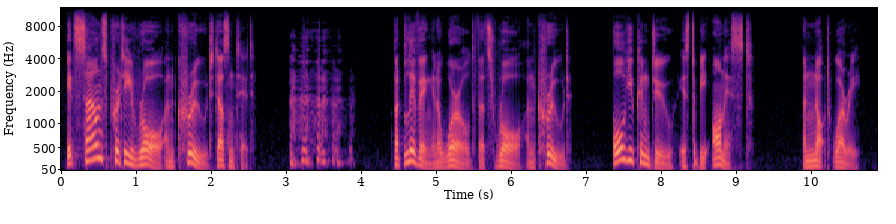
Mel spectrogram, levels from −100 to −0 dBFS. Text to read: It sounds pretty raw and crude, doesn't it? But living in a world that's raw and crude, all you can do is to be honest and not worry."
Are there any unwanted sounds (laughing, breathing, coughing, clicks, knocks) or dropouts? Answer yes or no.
yes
